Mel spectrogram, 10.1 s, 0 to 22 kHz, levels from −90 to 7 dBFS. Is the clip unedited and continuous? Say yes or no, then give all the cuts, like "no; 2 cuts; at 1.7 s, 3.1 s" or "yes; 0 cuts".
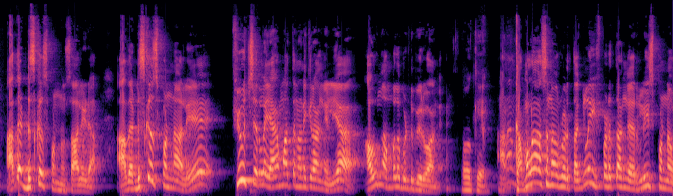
no; 1 cut; at 7.4 s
